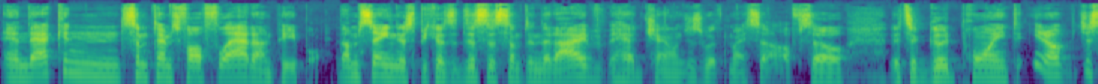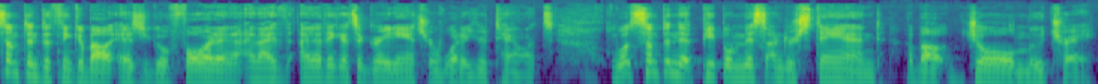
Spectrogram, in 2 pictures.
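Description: A man's voice: fairly high pitch, lively intonation, fairly quick, no echo. A man interviewing a guest, asking questions in an encouraging, conversational way. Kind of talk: casual interview chat.

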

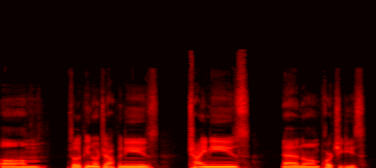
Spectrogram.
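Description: A man's voice: medium pitch, a little slow, a little mellow, clean tone, no room sound. A man in his forties from Hawaii, with a light Pidgin accent, chatting casually as a podcast guest, laid-back, with lots of fillers and swearing. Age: 40s.

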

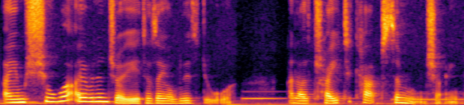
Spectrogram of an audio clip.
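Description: A woman's voice: fairly low pitch, sing-song, normal speed, vocal fry, music in the background. A woman presenting a literary showcase, introducing pieces and reading her own reflective writing in a scripted style.

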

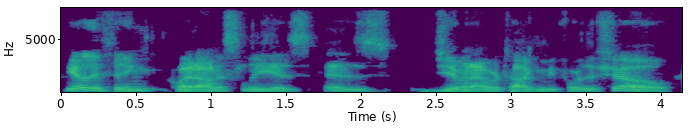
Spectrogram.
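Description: A man's voice: lowish voice, animated, fairly quick, fairly bright tone. A man hosting a podcast in casual chat, talking in an informal, joking way. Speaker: podcast host.

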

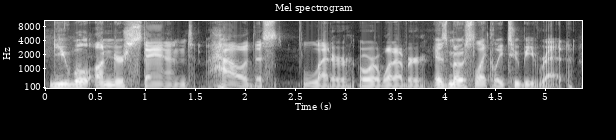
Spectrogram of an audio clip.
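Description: A man's voice: low-pitched, normal speed, bright, forceful tone. A man in laid-back podcast chat who swears casually and laughs easily.

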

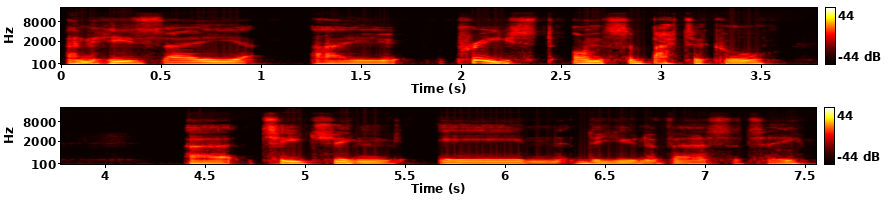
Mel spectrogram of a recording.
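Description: Male podcast reviewer, husky and mellow, chatty, rambling delivery with keen interest. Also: mid-range voice, steady tone, takes it slowly, no echo. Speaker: podcast co-host reviewing books and radio dramas. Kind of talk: casual review chat.

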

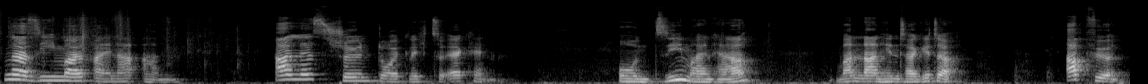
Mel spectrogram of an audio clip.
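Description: A man's voice: mid-range voice, animated, slow, long pauses, fairly bright tone. A man playing a confident policeman uncle, genial but firm, in an amateur radio play. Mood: stern, satisfied.

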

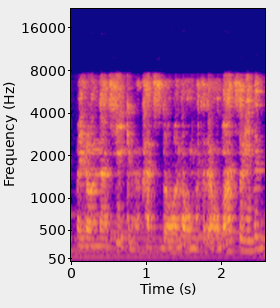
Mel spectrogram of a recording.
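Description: A man on a casual talk radio show, politely laying out an idea at length. His voice is bright and forceful and swings up and down. He sounds a little off-mic in a roomy space, with a lo-fi sound and soft music underneath. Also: medium pitch, expressive, far from the mic. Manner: explains ideas at length, polite and measured. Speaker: co-host.

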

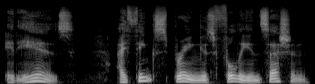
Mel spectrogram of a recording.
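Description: An obliging young mouse from a children's storybook, voiced by a man. He is polite and agreeable. His intonation is animated, in a close, dry recording. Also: fairly low pitch, unhurried, gravelly, no echo, exaggerated voice. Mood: easygoing. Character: obliging, good-natured young male mouse nephew.

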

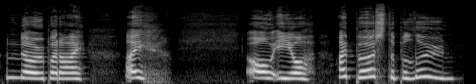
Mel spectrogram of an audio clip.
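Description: Tiny nervous piglet for a kids story, way high voice, sorry and stammery, so earnest. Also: male voice, fairly even intonation, slow, no echo, studio quality. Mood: anxious, sorry. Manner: hesitant, apologetic. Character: small timid anxious piglet, squeaky and earnest.

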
